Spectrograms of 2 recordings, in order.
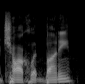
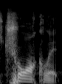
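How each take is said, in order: First: Said in the usual way. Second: Imitated New York "chocolate"; New York accent. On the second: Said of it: "making fun of her accent".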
